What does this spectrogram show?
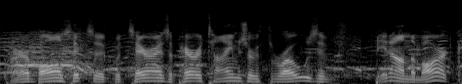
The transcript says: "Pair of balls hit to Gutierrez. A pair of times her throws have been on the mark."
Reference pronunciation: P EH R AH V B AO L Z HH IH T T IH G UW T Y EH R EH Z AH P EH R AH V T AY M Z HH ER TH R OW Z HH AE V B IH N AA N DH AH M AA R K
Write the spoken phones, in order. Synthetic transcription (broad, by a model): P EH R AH B AO L Z HH IH T S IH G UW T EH R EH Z AH P EH R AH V T AY M Z ER TH R OW Z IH V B IH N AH N DH AH M AA R K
